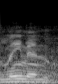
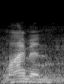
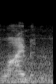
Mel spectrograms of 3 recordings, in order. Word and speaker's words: Lyman: should i guess yeah when you said lehman lyman you said it wrong yeah i keep saying lehman it's lyman that's where i got the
